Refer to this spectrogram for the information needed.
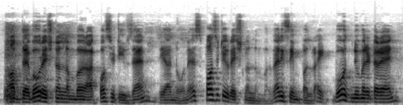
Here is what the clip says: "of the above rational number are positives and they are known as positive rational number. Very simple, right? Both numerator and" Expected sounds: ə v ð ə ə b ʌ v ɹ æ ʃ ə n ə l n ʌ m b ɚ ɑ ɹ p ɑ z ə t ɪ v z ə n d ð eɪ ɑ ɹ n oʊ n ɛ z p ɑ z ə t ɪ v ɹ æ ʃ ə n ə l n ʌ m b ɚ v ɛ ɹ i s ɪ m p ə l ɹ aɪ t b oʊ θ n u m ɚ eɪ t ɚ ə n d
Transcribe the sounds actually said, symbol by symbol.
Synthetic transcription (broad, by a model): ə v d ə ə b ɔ ɹ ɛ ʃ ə n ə l n ʌ m b ɚ ɑ ɹ p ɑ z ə t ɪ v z ə n d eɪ ɑ ɹ n oʊ n ɛ z p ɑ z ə t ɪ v ɹ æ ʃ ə n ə l n ʌ m b ɚ v ɛ ɹ i s ɪ m p ə l ɹ aɪ t b oʊ t n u m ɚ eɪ t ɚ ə n d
